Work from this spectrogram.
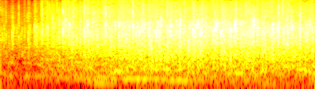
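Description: A crowd in the video game Batman: The Telltale Series breaks into sustained applause that swells quickly and holds steady, a dense wash of clapping heard from a distance.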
